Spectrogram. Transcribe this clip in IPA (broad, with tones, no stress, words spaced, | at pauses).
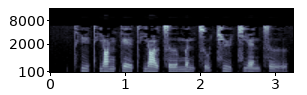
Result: t̪ʰi˥˨t̪ʰjɑ˦ŋke˥˨ɪ̯ t̪ʰjɑ˥˨ʊ̯t͡sɹ̩˦mə˥˨nt͡sṵ˨˩ t͡ɕy˥˨t͡ɕjɛ˨˦nt͡sɹ̩˨˩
